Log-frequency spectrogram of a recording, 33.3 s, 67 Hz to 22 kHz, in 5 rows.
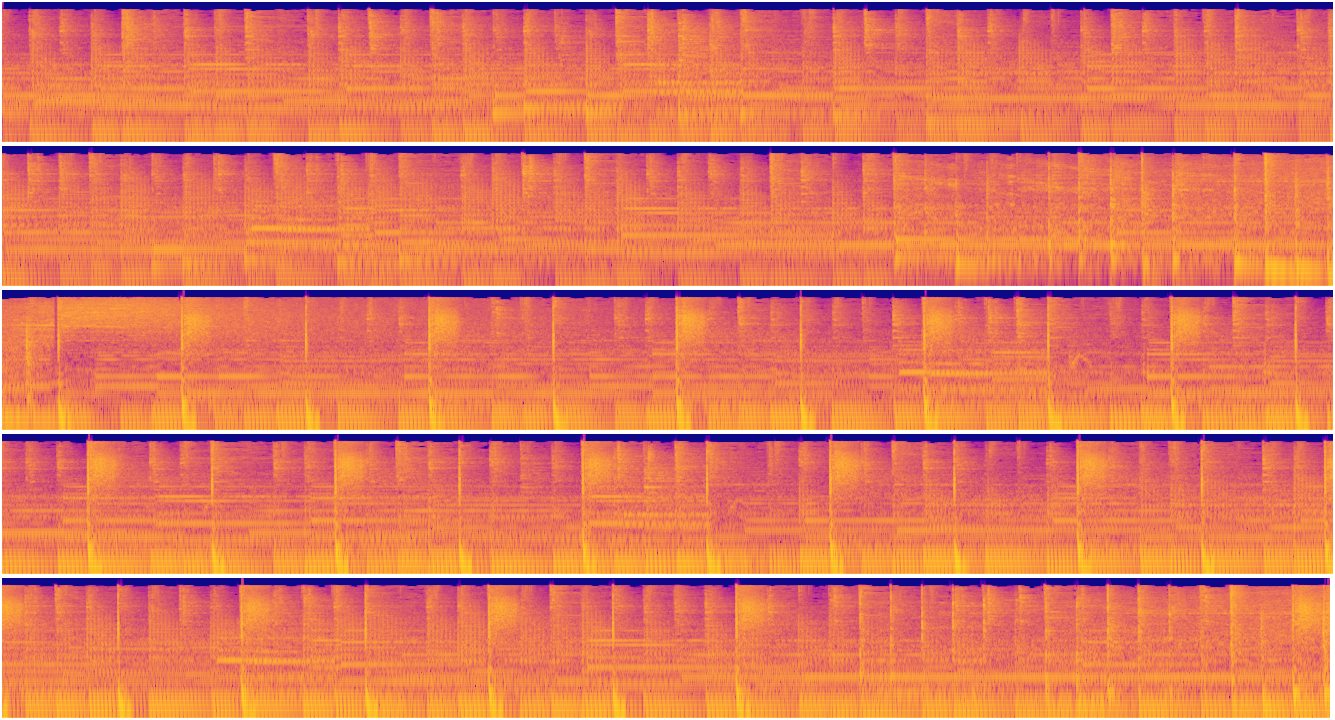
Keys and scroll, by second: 22.7 shift+super+4, 30.7 super+t, 32.7-33.2 typing.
